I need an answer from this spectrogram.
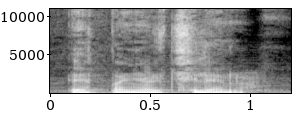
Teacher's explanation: I feel like he's dropping the S.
